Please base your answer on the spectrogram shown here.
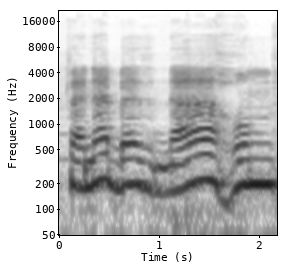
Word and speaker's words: فَنَبَذْنَاهُمْ: فَنَبَذْنَاهُمْ فِي الْيَمِّ، پھر سے ہا کے تلفظ کا آپ نے دھیان رکھنا ہے اور فا کو، نون کو، با کو لمبا نہیں کرنا کیونکہ ان کے اوپر صرف اور صرف بڑی زبر ہے نہ کہ کھڑی زبر ہے.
